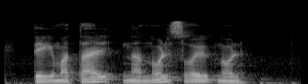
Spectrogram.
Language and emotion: Russian, neutral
